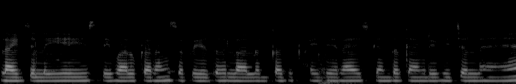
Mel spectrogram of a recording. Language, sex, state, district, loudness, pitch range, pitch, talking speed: Hindi, female, Bihar, Bhagalpur, -43 LUFS, 165-170 Hz, 170 Hz, 280 wpm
